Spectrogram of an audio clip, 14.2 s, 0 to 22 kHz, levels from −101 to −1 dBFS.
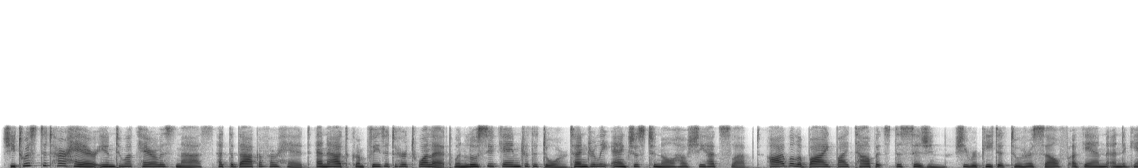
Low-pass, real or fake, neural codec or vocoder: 5.4 kHz; fake; codec, 16 kHz, 0.5 kbps, X-Codec, HuBERT features, trained on LibriSpeech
